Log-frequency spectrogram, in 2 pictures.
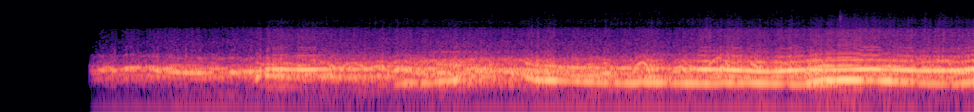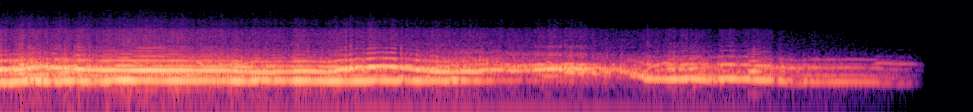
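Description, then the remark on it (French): Several wolves in a forest in Poland howl together in long, overlapping wavering tones that rise and fall, sustained for about nine seconds before fading out, with no talking. “I can hear wolves.”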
